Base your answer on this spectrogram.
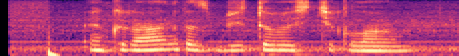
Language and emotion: Russian, neutral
